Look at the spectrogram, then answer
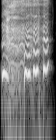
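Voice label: Vox Happy, Japanese; Veronica; kingsraid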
